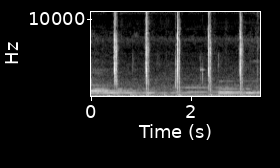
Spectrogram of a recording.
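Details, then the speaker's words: Chinese diesel night heater in a van, error E-8, air bubble in the fuel line: sharp, even dosing pump clicks about every 0.6 seconds over a low hum but no diesel arrives; pump ticking without fuel delivery. "comme vous l'entendez on a bien la pompe à gasoil qui se met en route mais pourquoi il y a pas de gasoil qui arrive et pourquoi il y a encore la bulle d'air"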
